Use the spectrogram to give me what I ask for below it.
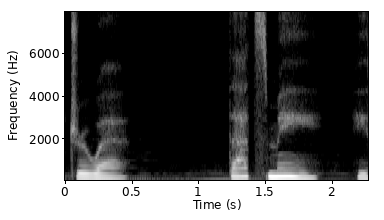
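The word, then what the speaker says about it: Drouet: Druer. That's me, he said, putting the card in her hand and touching his name. It's pronounced Drew E. Our family was French on my father's side.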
